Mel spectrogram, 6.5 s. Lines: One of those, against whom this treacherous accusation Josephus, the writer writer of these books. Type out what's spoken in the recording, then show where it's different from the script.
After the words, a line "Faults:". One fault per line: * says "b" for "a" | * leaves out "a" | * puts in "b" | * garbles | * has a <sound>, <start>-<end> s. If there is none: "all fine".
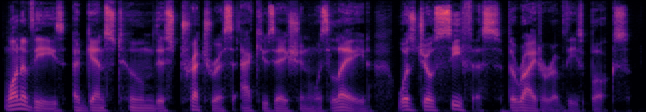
One of these, against whom this treacherous accusation was laid, was Josephus, the writer of these books.
Faults:
* says "these" for "those"
* puts in "was laid was"
* leaves out "writer"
